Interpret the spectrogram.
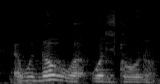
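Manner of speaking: ordinary talk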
